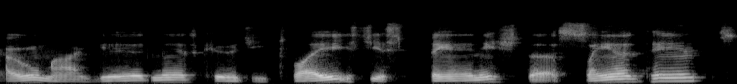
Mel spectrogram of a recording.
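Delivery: imitating slow Alabama talk, every word stretched; mock slow Southern drawl. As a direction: drag each word out very slowly. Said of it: "when they don't talk much or fast".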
